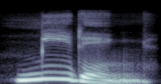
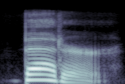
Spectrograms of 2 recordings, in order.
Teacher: Instead of a hard T, the tongue quickly taps behind the teeth. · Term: flap T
